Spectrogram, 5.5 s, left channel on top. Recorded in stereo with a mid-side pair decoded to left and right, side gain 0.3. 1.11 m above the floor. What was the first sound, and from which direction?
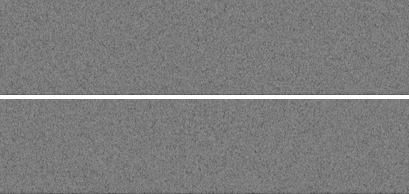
Only background noise.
